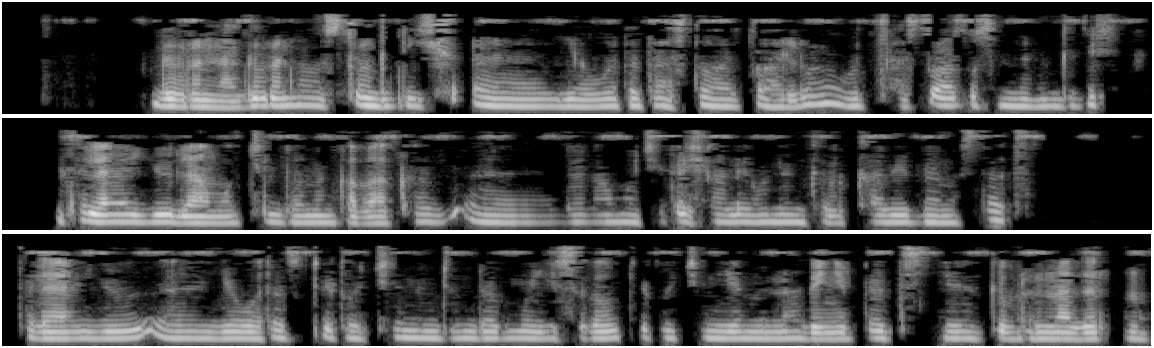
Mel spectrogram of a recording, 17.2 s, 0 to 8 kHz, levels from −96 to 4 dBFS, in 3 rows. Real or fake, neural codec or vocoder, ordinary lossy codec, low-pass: real; none; MP3, 24 kbps; 7.2 kHz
